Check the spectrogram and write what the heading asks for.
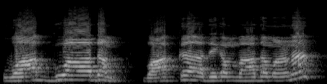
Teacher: പൂർവ്വപദത്തിന്റെ ഒടുവിലുള്ള ഖരവർണ്ണം മൃദുവായിട്ടുണ്ട്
